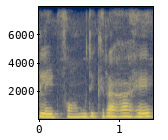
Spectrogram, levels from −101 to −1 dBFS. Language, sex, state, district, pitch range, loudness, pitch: Hindi, female, Jharkhand, Jamtara, 215-230 Hz, -15 LUFS, 225 Hz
